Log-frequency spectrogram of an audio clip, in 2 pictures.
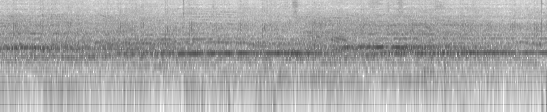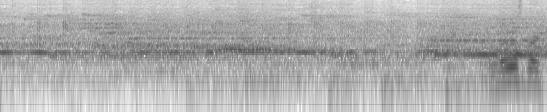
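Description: A crowd at a varsity boys basketball sub-state game between Louisburg and Baldwin cheers and murmurs steadily, with ball bounces and a commentator talking over it.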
